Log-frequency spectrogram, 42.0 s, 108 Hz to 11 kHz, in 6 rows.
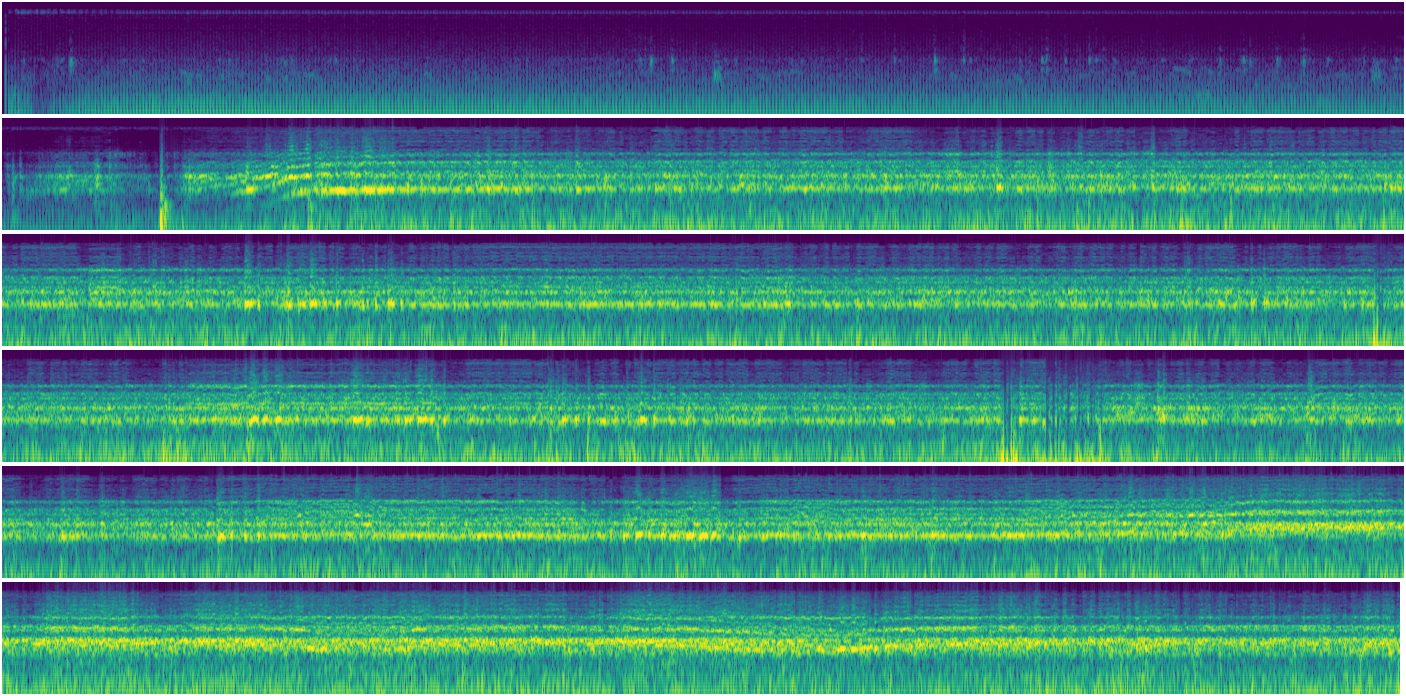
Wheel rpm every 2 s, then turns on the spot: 0, 0, 0, 0, 90, 160, 160, 170, 160, 160, 160, 160, 160, 160, 160, 160, 160, 190, 220, 220, 220.
none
